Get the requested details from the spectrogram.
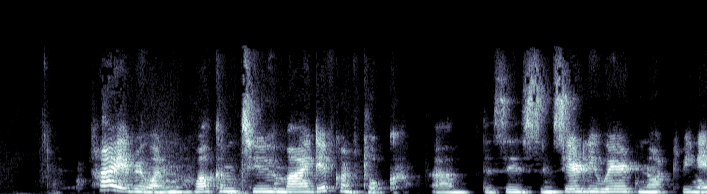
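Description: A woman speaks calmly through a microphone on an online call.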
